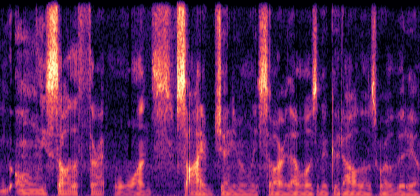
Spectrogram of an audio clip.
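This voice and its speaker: A dark, mellow tone comes through at a very slow pace. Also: man. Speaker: reaction video creator. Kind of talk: reaction commentary.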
